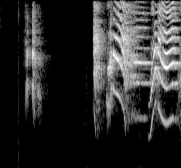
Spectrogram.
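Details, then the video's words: Pet parrot talking indoors, said to say "Mummy": a few soft, brief chirpy notes, a pause, then loud harsh phrases with strongly bending, rising-and-falling harmonic tones in two bursts. "Parrot talking video Mummy"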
